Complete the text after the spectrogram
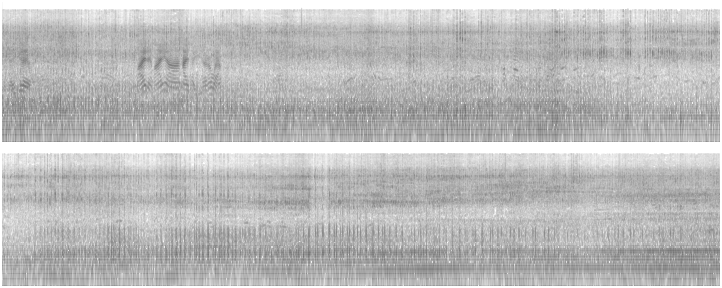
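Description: Outboard boat engines drone and rattle nearby.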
